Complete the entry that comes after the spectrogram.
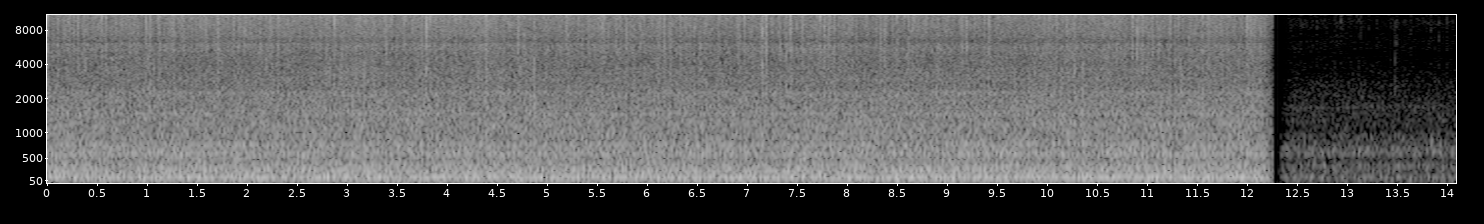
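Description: Golden chanterelle mushrooms with sliced onion and chilies sizzling and bubbling hard in oil and a little water in a wok, a steady dense crackling hiss. It cuts off abruptly near the end, leaving only a much fainter sound.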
